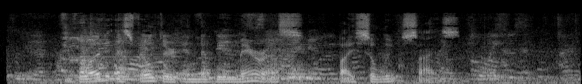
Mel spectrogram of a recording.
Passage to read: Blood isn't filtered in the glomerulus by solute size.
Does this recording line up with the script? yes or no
no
